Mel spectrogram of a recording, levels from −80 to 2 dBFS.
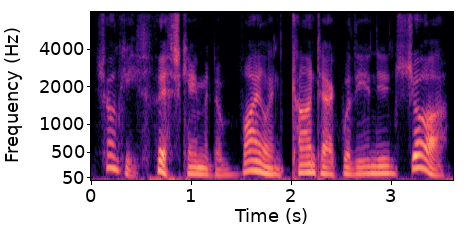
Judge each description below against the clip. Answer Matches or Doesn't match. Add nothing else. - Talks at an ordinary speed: Matches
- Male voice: Matches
